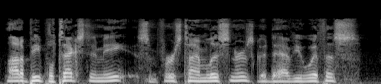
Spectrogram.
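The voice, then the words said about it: Worn-out, weak voice. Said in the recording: “my voice is kind of gone.”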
